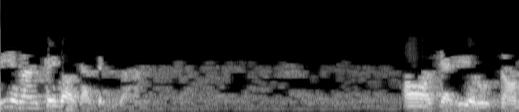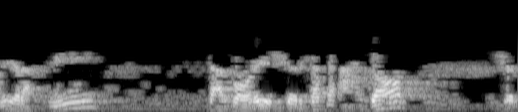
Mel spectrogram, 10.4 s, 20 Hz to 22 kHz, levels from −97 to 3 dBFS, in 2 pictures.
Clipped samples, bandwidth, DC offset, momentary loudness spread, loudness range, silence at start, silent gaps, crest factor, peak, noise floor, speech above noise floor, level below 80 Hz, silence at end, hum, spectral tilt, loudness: under 0.1%; 3.4 kHz; under 0.1%; 19 LU; 5 LU; 0 s; none; 16 dB; 0 dBFS; -48 dBFS; 33 dB; -56 dBFS; 0 s; none; -10.5 dB/octave; -15 LUFS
